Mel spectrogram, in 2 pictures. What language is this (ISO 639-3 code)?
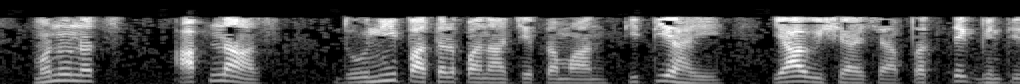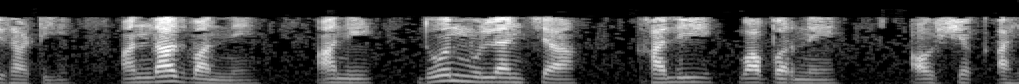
mar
